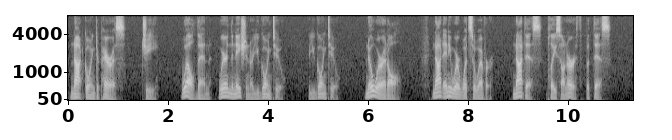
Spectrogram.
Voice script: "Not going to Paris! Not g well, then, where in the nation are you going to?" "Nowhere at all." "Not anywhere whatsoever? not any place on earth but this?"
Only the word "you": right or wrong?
right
